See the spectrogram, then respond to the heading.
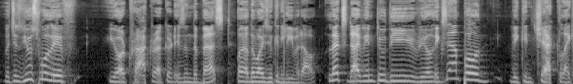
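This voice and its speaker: A man in his forties explaining business practice as a presenter, in a measured way with emphasized key phrases and informal asides, recorded indoors on a close desk microphone. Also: high voice, gravelly, darkish tone. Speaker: presenter, investor relations adviser. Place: small indoor room or home office.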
